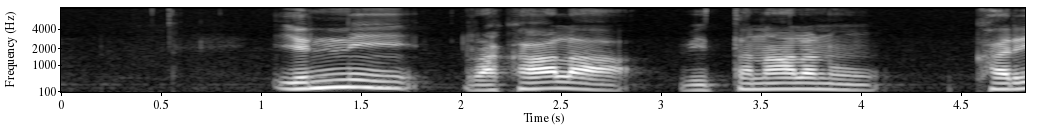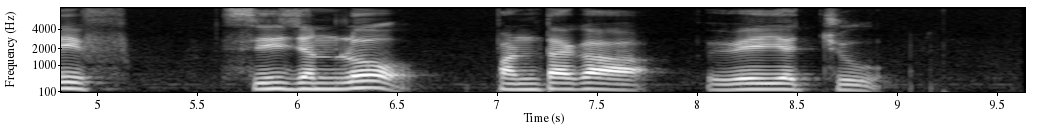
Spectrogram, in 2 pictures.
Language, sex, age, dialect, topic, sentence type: Telugu, male, 41-45, Central/Coastal, agriculture, question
